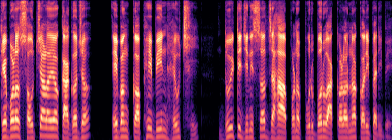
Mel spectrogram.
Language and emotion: Odia, neutral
